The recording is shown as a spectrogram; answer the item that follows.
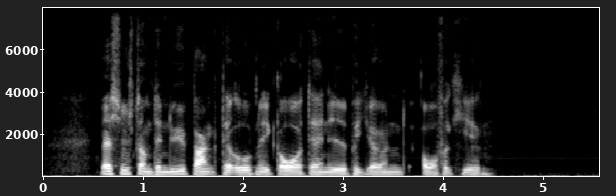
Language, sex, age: Danish, male, 25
